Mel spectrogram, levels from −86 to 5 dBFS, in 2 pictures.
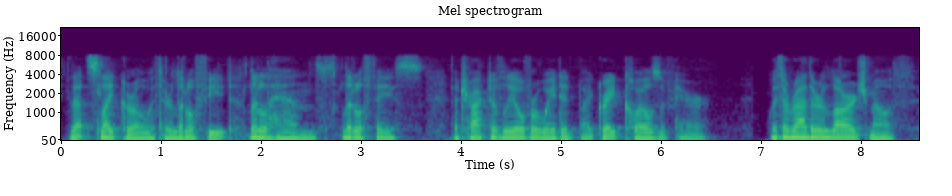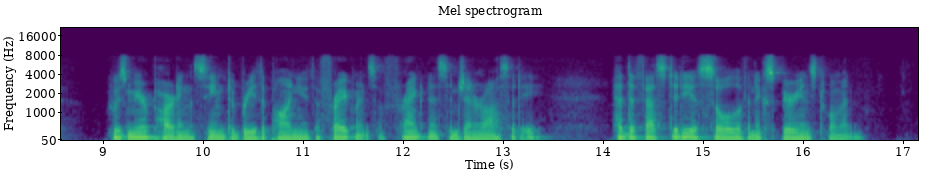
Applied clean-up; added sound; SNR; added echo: none; none; none; none.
